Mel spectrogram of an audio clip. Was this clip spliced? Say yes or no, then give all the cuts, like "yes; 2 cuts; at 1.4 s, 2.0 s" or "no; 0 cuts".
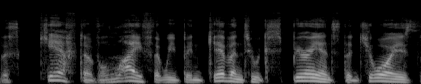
no; 0 cuts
